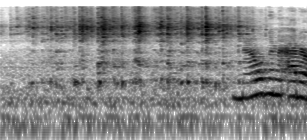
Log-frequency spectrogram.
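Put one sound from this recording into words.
A whisk scrapes and clinks in a metal bowl.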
